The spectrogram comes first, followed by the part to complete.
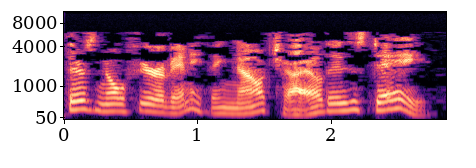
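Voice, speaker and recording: A man's voice: sits high, very animated, husky, no room sound, voice pushed up, heavily acted. A man playing an arrogant young hunter. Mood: careless arrogant. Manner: brisk, offhand and dismissive. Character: arrogant golden-haired young male hunter. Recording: dry, dull lo-fi recording.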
